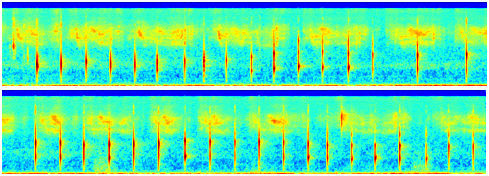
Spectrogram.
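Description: Close-miked ASMR mouth sounds: a steady run of sharp, wet mouth clicks, about three a second, over soft breathy hiss.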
